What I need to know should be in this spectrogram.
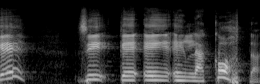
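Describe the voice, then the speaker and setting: A man speaks in a raised, projected voice. His tone is bright, sharp and animated. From Ecuador, coast (Guayaquil). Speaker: preacher. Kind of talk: sermon. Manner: animated storytelling.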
